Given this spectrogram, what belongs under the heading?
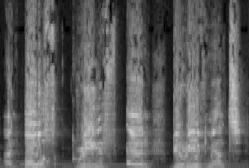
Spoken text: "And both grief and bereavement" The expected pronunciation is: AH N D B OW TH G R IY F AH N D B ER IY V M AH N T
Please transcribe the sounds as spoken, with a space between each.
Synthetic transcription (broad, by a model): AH N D B OW TH G R IY F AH N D B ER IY V M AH N T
